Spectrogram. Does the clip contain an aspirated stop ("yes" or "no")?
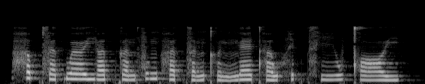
yes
